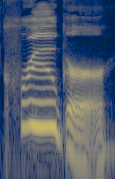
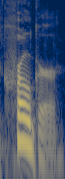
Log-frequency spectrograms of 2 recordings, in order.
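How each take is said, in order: First: The name is said to rhyme with Krueger. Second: The name is said as spelled, like Kroger. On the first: This is how the name's owner pronounces it. "he says it's Kroeger. And he pronounced it, and he's like, yeah, like Freddy Krueger" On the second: This is how the spelling suggests it should sound. "The way it's spelled is Kroeger"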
